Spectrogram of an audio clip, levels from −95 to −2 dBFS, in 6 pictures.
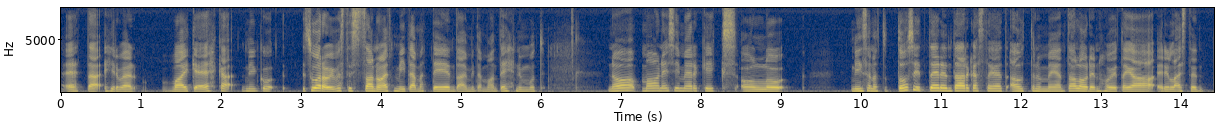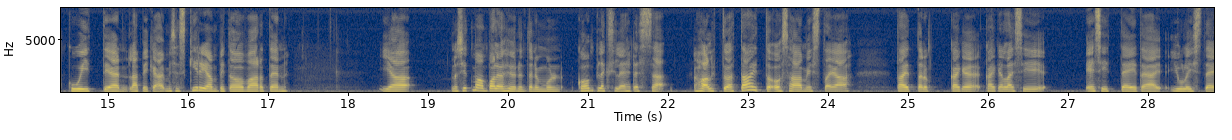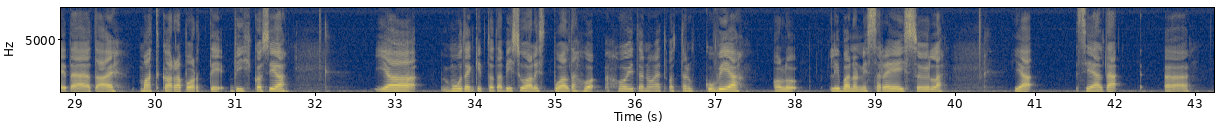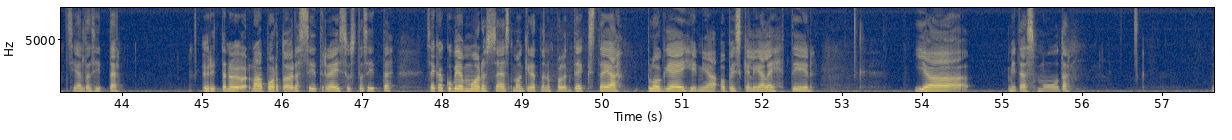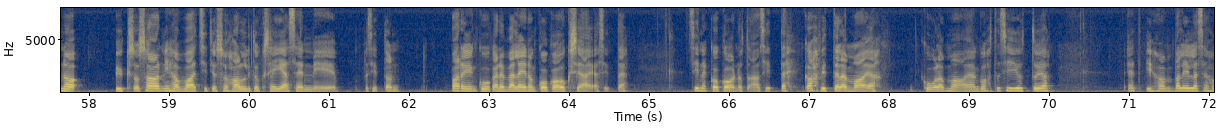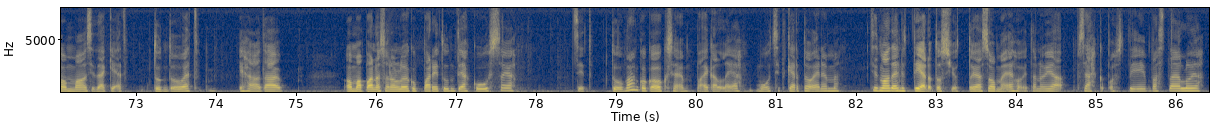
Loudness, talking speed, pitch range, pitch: -23 LUFS, 115 wpm, 165-200 Hz, 185 Hz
